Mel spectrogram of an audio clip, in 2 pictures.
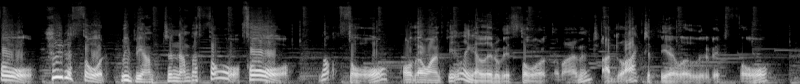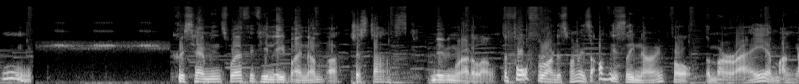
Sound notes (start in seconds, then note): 8.3 cricket sounds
